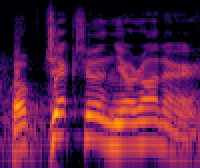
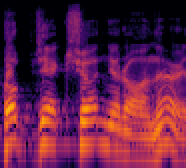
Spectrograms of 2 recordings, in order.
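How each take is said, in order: First: It is said very loudly, a notch higher. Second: It is said loudly.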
